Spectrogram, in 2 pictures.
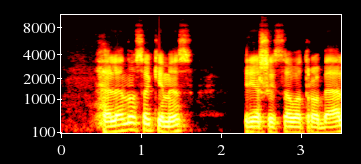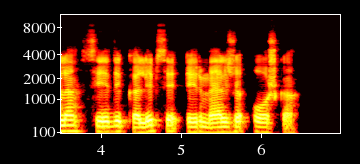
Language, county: Lithuanian, Tauragė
